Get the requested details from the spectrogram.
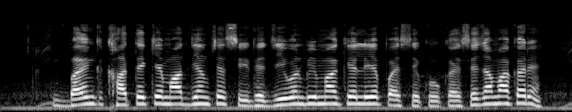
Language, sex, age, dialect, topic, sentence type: Hindi, male, 25-30, Kanauji Braj Bhasha, banking, question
